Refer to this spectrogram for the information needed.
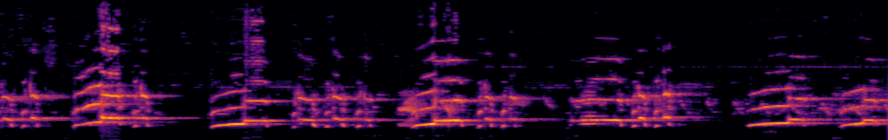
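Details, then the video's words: Eagle cries used as a pest deterrent, a series of shrill whistled phrases that rise sharply and then chatter in quick broken notes, repeated about every one and a half seconds against a silent background. "suara burung elang pengusir hama"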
